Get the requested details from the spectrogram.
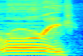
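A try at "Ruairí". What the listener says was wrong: So a bit more of a U sound, but it is the Irish for Rory.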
